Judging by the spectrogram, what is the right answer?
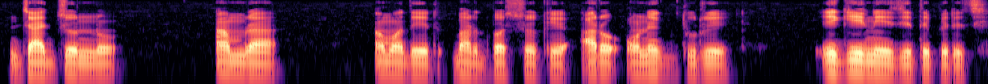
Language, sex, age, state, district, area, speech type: Bengali, male, 30-45, West Bengal, North 24 Parganas, rural, spontaneous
